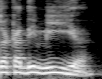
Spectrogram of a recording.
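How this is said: The word is said with Portuguese pronunciation. "En portugués, hablamos academia"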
